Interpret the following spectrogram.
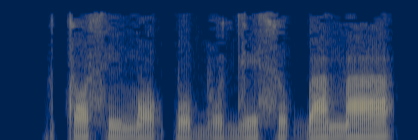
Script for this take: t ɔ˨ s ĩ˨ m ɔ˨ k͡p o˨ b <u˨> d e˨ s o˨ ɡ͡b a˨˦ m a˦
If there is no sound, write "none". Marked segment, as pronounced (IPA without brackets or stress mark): o˨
